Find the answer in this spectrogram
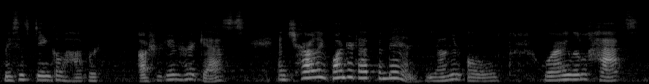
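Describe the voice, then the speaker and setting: In a low-quality recording with slight background noise, a woman in her fifties reads a children's storybook in a mid-range voice at moderate pace. She's lively and informal, often pausing to make chatty remarks to the young listeners. She sits on an indoor living room sofa, a camera a short distance away.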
